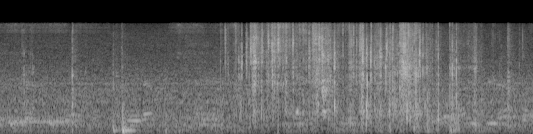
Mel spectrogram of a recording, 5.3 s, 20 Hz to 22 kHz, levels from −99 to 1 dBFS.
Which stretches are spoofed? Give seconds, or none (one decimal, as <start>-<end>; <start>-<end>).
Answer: 0.0-1.1; 1.7-3.5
